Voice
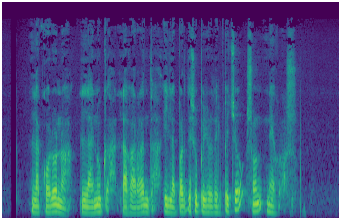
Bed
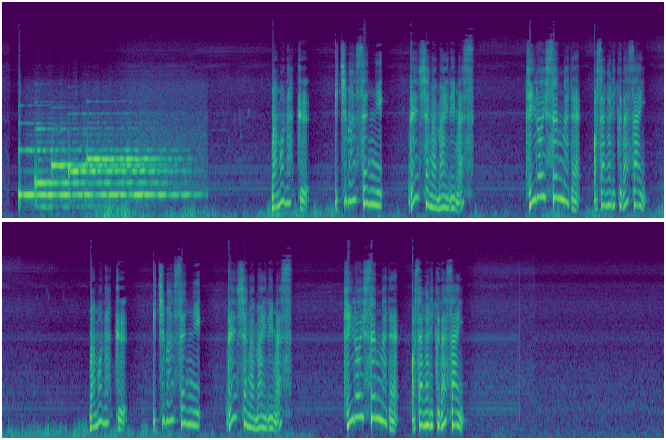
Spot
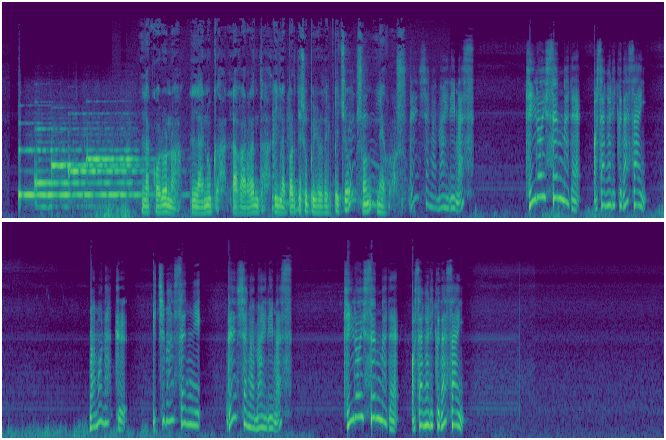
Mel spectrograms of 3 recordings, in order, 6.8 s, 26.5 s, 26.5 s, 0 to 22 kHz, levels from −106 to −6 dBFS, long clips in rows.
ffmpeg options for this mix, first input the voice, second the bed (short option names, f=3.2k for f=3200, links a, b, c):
-filter_complex "[0:a]adelay=2200,volume=-5.5dB[a];[1:a]volume=8.5dB,afade=t=out:st=2.53:d=0.23:silence=0.223872,afade=t=in:st=8.7:d=0.42:silence=0.237137[b];[a][b]amix=inputs=2:normalize=0"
